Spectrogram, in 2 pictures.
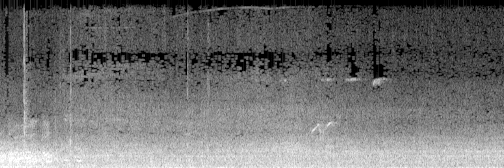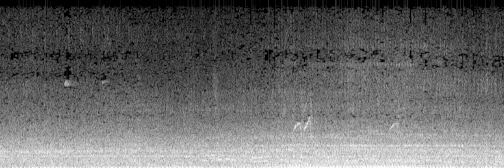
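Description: A city street hums steadily with distant traffic outdoors.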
